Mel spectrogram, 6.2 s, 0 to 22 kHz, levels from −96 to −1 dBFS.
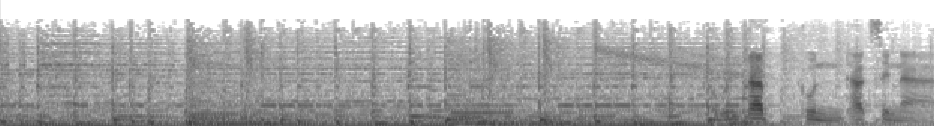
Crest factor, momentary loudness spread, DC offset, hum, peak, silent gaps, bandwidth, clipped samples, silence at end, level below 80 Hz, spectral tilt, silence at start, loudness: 22 dB; 7 LU; under 0.1%; none; -10 dBFS; none; 11.5 kHz; under 0.1%; 0 s; -38 dBFS; -5 dB/octave; 0 s; -33 LUFS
